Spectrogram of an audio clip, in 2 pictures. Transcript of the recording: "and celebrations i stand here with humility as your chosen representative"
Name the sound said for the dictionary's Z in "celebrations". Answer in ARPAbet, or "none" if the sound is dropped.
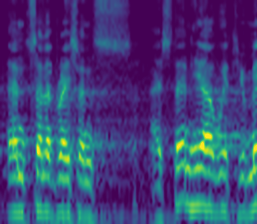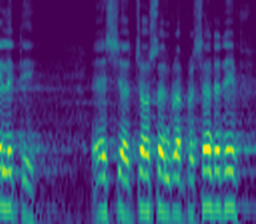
S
